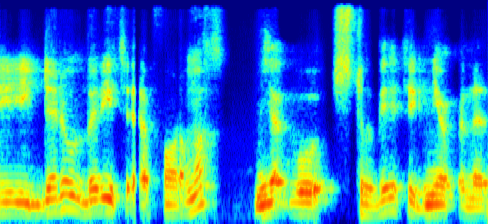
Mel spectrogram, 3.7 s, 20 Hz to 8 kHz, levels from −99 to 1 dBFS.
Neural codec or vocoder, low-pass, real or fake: codec, 16 kHz, 1 kbps, X-Codec, HuBERT features, trained on balanced general audio; 7.2 kHz; fake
